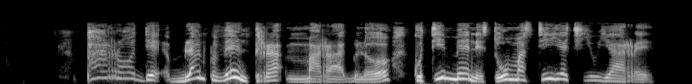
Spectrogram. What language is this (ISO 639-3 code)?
epo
